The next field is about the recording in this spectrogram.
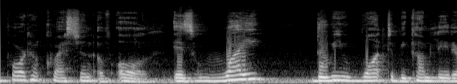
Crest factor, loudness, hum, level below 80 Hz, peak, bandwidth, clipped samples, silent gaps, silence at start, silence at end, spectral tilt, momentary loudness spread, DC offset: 10 dB; -12 LUFS; none; -46 dBFS; 0 dBFS; 12 kHz; under 0.1%; none; 0 s; 0 s; -7.5 dB/octave; 8 LU; under 0.1%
